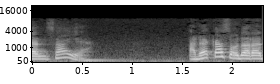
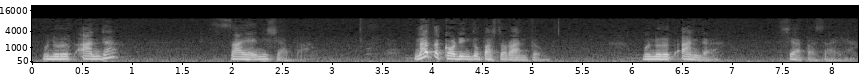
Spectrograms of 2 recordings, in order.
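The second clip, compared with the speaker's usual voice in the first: Jesus asking quietly; 6 semitones lower, 9 dB quieter than usual. Acted. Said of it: "Jesus would like to know".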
